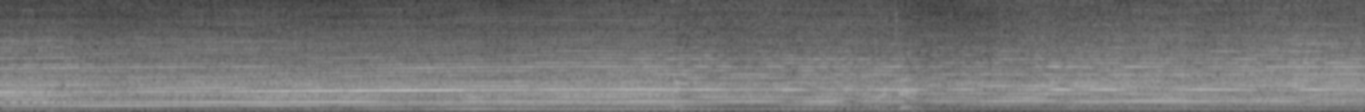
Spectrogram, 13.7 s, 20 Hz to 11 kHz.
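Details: F12-090 hydraulic motor torn down and reassembled, run with no load on a larger bench pump at over 3,000 RPM. It is reversed to check both directions. Smooth, steady high-speed whine, no squeal, knocking or grinding; runs clean.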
